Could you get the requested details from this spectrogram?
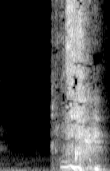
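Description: A single sharp sneeze after a brief quiet moment: a quick voiced intake and then an explosive, hissing burst. An ordinary sneeze.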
